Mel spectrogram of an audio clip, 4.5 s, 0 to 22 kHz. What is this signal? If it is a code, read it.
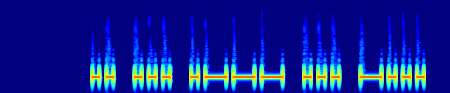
Morse code, heard as a keyed tone, about 17 wpm, 700 Hz. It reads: ISJSB
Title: Five Challenging Letter-Number Combinations 17wpm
